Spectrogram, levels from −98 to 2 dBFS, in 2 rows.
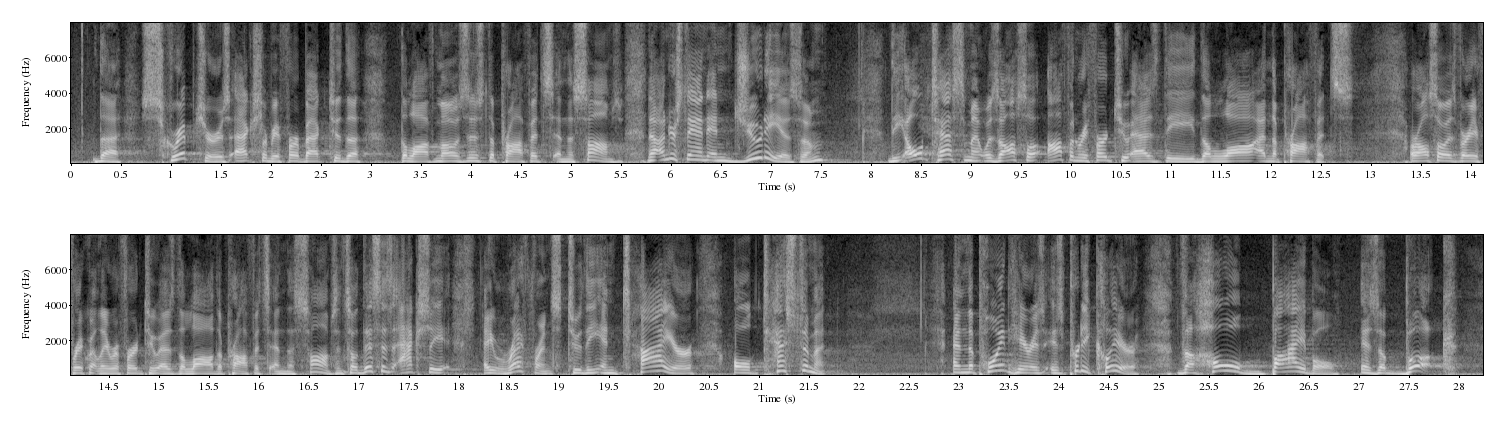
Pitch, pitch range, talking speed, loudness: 145 Hz, 115-175 Hz, 160 wpm, -21 LUFS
